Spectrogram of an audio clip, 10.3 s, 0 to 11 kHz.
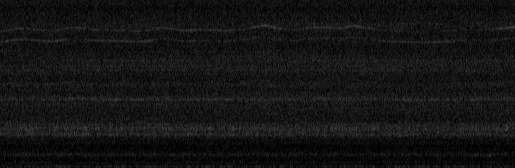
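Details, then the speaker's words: Z1 automatic travel CPAP machine fixed at 10 cm pressure, wearer using nasal mask, recorded by iPhone about 30 cm away: steady low motor hum with faint airflow hiss, small high-rpm motor. "the machine all trouble machines are a little bit noisier than your standard full-size CPAP machines and that's due to the very small motor which has to turn at a very high rpm to generate the full range of CPAP pressures"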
